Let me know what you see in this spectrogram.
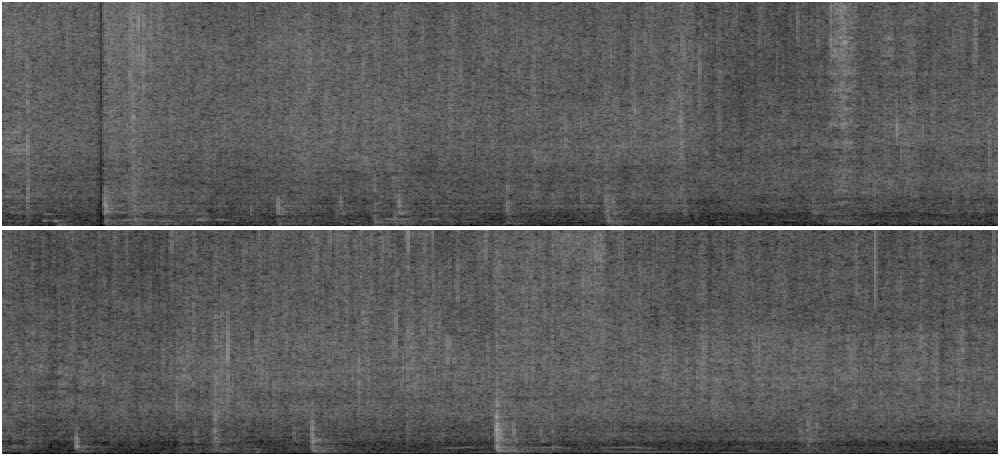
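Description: Ground meat and diced onions sizzling in a frying pan while a wooden spatula stirs them, scraping and clacking against the pan now and then. The sharpest knock comes about eleven seconds in.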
